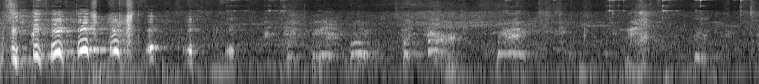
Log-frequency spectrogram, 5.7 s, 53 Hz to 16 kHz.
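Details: Shiba Inu puppies Niro and Kyno, 118 days old: a quick burst of sharp, high yips and whimpers in the first second, then softer scattered whines and short yelps through the rest, over a quiet background.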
